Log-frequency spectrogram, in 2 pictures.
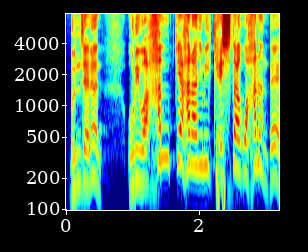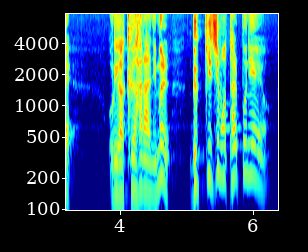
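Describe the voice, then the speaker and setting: A man's voice: high-pitched, expressive, normal speed, a bit bright. A male pastor preaching a Sunday sermon, dramatically retelling scripture and rising to emphatic declarations.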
